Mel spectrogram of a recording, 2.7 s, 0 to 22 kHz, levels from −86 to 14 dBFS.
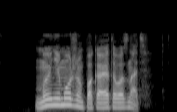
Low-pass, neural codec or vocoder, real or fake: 7.2 kHz; none; real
